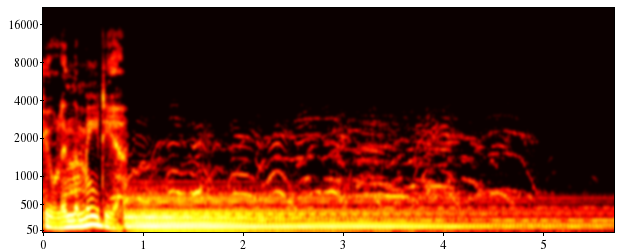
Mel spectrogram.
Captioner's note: reporters chattering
